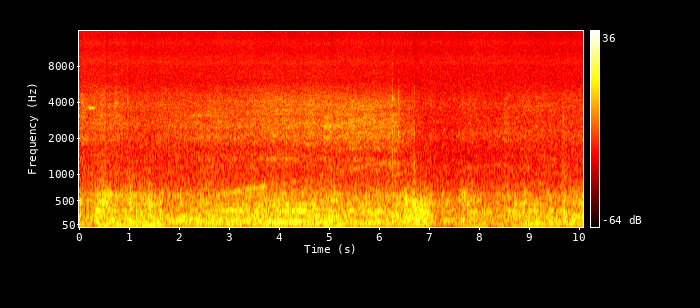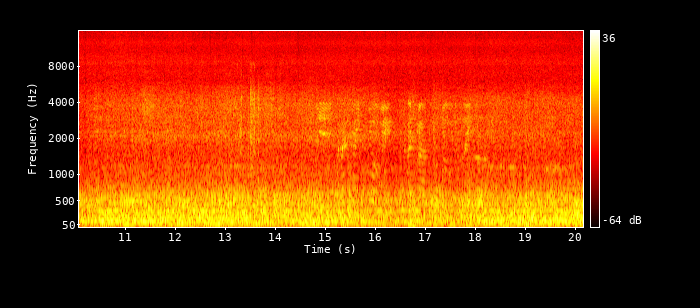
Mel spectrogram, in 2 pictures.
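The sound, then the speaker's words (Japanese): A train rolls along with a loud, steady rumble that barely changes for twenty seconds, briefly easing once; partway through, a muffled announcement voice sounds over the noise. “という具合で力強いですね、まあ、電車が、えー、動く音そして途中ちょっとアナウンスがね流れておりましたけれども、”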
